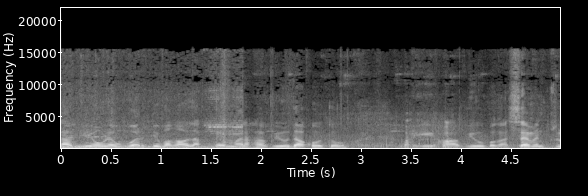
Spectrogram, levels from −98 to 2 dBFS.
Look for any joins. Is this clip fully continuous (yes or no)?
no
